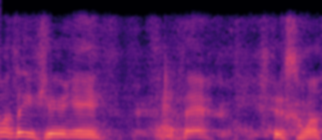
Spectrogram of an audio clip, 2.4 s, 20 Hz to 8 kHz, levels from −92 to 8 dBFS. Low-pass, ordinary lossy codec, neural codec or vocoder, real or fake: 7.2 kHz; none; codec, 24 kHz, 0.9 kbps, WavTokenizer, small release; fake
